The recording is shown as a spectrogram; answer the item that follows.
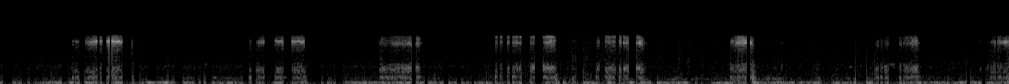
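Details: Recorded at 2:56 AM on 10 September 2011 as an owl finishes a gopher brought by another owl; repeated coarse hissing screeches at uneven intervals, with faint clicks and a constant low hum.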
